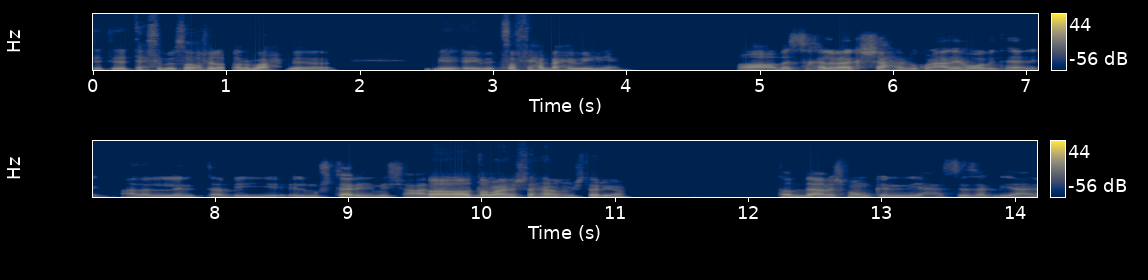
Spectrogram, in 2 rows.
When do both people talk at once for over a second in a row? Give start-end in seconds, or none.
none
